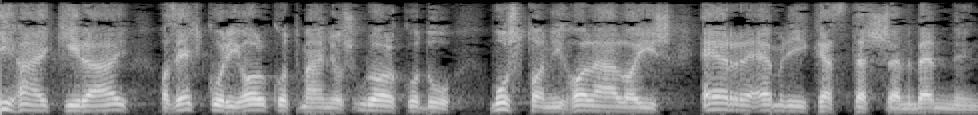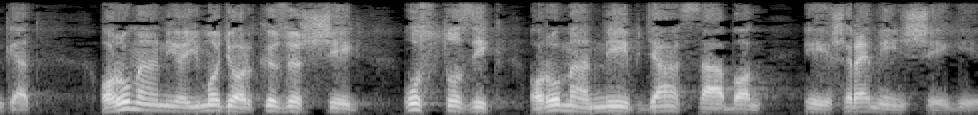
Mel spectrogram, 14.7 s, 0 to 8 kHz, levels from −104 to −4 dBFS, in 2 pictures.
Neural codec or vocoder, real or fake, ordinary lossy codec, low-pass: none; real; none; 7.2 kHz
